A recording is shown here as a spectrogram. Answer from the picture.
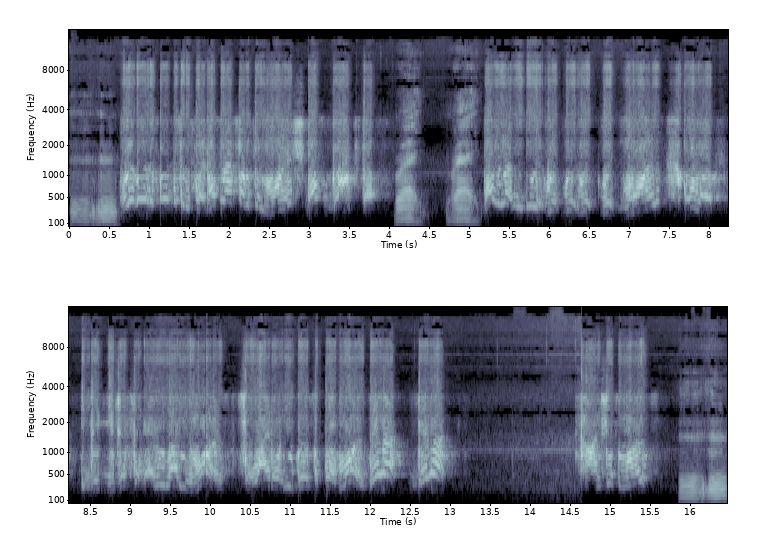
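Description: Speech only: a man talking continuously, with thin sound that has little bass, from a played-back video clip. A short pause comes about thirteen seconds in.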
